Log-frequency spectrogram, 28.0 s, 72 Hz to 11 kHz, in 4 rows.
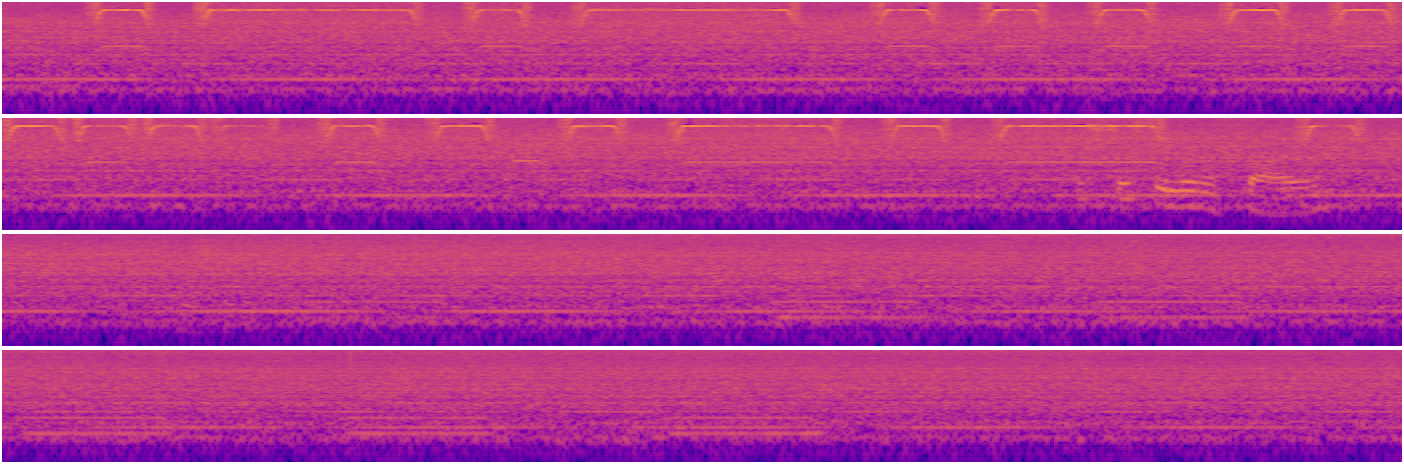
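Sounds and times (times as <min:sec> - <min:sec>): stepper motors humming: 0:00.2 - 0:13.9.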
